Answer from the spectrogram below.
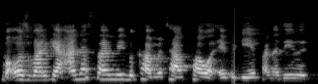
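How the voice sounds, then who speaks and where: A woman's voice: on the low side, racing, lo-fi sound. A woman with a Jamaican accent chatting casually, emphatic and repetitive, slipping into patois as she co-hosts. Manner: emphatic, repeats phrases, slips into patois. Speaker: co-host answering viewer questions. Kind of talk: casual chat.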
